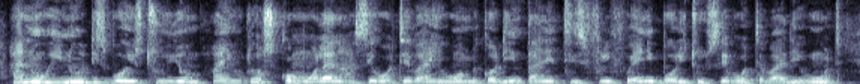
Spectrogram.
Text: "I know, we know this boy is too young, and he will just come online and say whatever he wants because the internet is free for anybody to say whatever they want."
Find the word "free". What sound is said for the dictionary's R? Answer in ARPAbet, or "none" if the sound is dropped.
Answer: R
